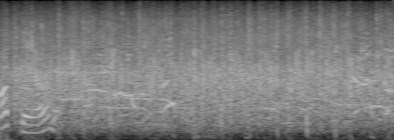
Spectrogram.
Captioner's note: audience clapping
